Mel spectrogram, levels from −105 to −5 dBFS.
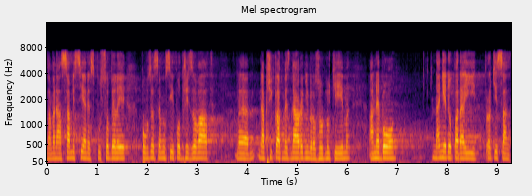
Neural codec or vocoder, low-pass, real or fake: codec, 16 kHz, 8 kbps, FreqCodec, smaller model; 7.2 kHz; fake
